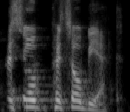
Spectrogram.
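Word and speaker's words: Posobiec: Without even, uh, uh, a right-wing uh, blogger, Jack Pobic, is is that how you pronounce his name? Uh, Pobiac.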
